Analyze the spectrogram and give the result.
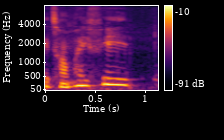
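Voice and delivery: put-on terrified, frightened, high-pitched voice. Retelling how someone answered his older brother's question: acting out a scared reply. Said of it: "all scared".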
